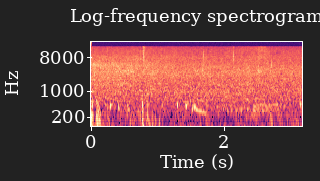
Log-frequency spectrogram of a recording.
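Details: Pigeon courting with neck feathers raised, dancing alone and calling, also warning a rival off its territory; soft, low, short coos with one falling drawn-out coo near the middle, over a faint low rumble.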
